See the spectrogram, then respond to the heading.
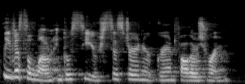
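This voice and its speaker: Woman reading as a nervous aristocratic lady, raised pitch, eager questioning, storybook voice. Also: expressive, very fast, a bit bright, lightly acted. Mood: eager, probing. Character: curious, flattering aristocratic lady, mother, high-strung.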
